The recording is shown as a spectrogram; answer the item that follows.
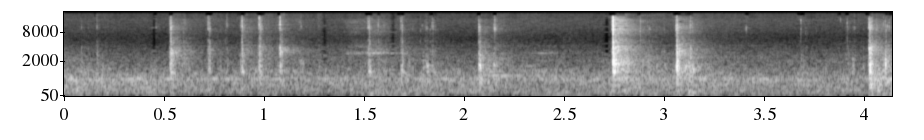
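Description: Keystrokes on a computer keyboard, tapped in short irregular bursts of soft clicks with a few sharper, louder presses, close and alone without talk.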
